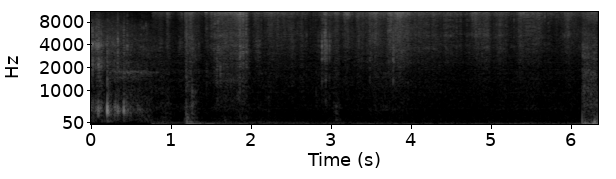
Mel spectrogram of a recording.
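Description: Faint, intermittent rustling and scraping of hands in loose soil and a plastic seedling tray as lettuce seedlings are lifted out and planted, with a few short bursts in the first three seconds.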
